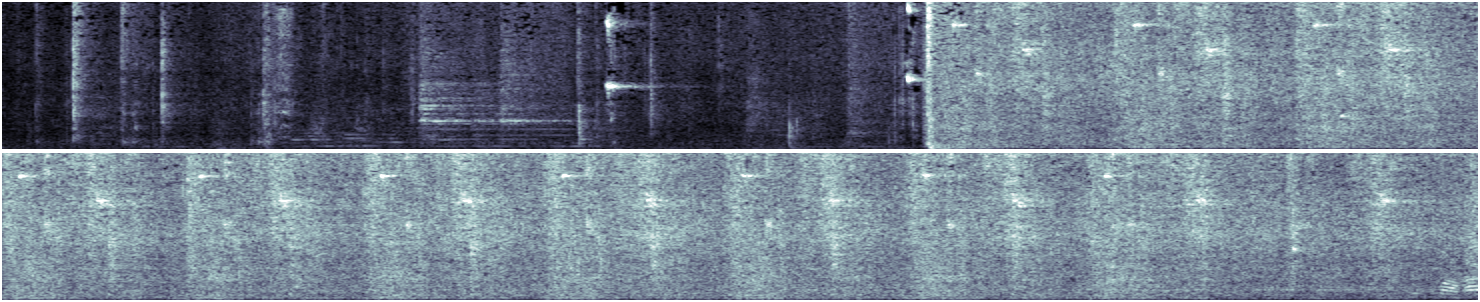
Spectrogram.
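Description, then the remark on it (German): After a few seconds of quiet rustling and faint tonal sounds, a machine abruptly starts up and keeps running with a loud, steady, dense whirring roar until the end; a black stripe marking shows that its roll has run out. “Das war äh, die Markierung, der schwarze Streifen. Ne? Der zeigt, dass die Rolle alle ist wenn man lange äh, an einer äh, Maschine arbeitet.”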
